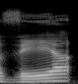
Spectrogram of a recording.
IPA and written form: veːɐ (wäär)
